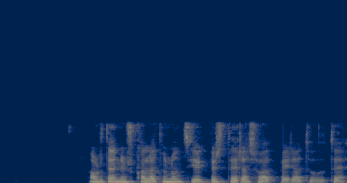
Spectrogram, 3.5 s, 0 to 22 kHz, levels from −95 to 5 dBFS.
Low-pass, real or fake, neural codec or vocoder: 7.2 kHz; real; none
